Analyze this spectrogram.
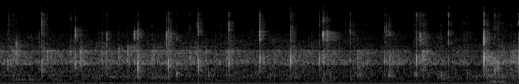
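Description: Sparse, thinning applause from a few people, single hand claps landing a few times a second.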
